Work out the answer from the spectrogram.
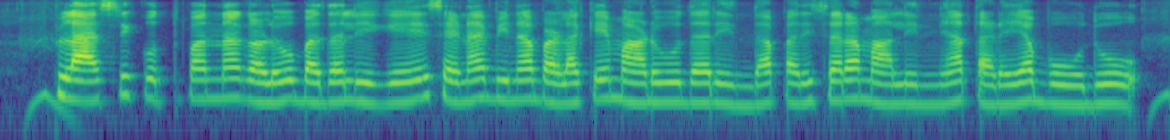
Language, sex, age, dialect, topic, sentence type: Kannada, female, 25-30, Mysore Kannada, agriculture, statement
